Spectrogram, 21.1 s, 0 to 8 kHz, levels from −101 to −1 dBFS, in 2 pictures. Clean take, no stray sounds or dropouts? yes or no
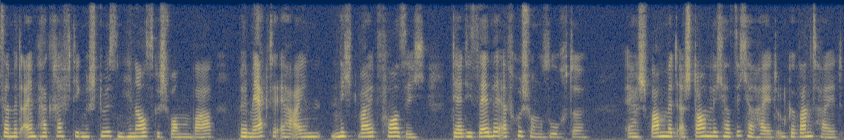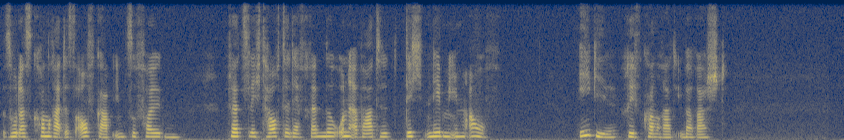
yes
